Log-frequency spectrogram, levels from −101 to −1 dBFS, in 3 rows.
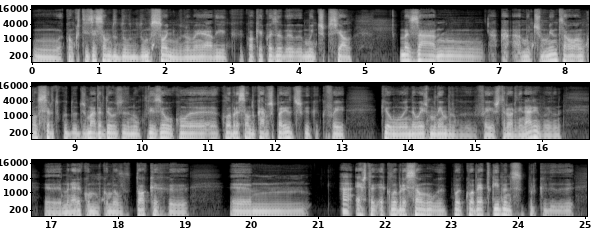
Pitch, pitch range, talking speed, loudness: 95 Hz, 90-105 Hz, 170 wpm, -22 LUFS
